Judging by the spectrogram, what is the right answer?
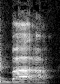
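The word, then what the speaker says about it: باع: Same thing, baya'a, you'll not say baya'a because it is not being pronounced correctly. If you just try to pronounce it, it will pronounce very awkwardly. So you will say ba'a.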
